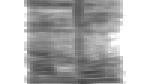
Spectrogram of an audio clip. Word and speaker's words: Humble: And I was like, well, if the H is silent in Humble, why isn't it silent in Houston?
